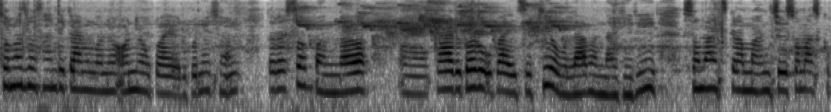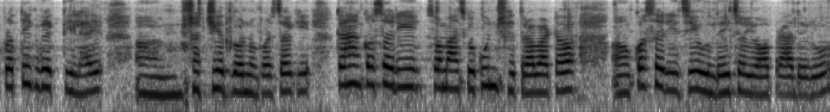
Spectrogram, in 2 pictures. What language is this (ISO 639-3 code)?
nep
